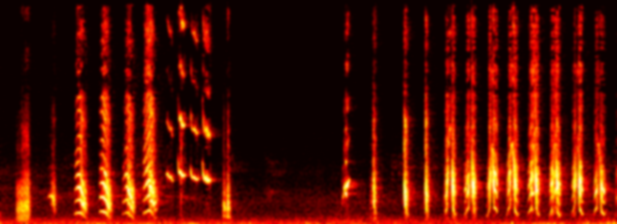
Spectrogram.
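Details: Lure recording of black-winged myna and other mynas meant to prompt caged birds to sing: fast runs of sharp chattering clicks, a short high whistled trill, then a long string of rapid harsh chirps about twice a second.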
